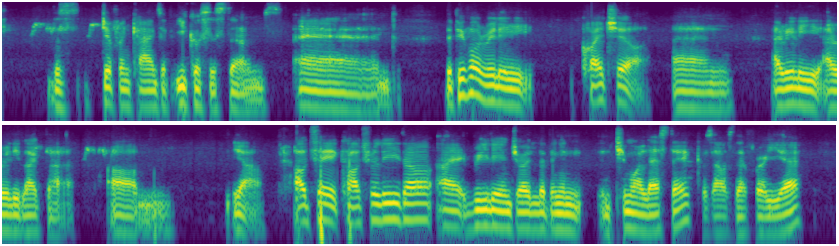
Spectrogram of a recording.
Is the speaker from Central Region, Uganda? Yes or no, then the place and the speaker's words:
yes; Kampala, Central Region, Uganda; also born or lived in United States / Southeast Asia; Yeah, so I was born and raised in Kampala, in Uganda.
